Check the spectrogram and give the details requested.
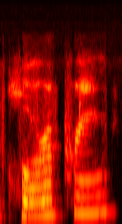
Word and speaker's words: chloroprene: I believe you were saying chloroprene. Is that correct? Yeah, that's correct. That's how you say it.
